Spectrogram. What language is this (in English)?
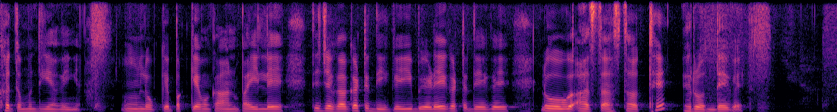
Dogri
